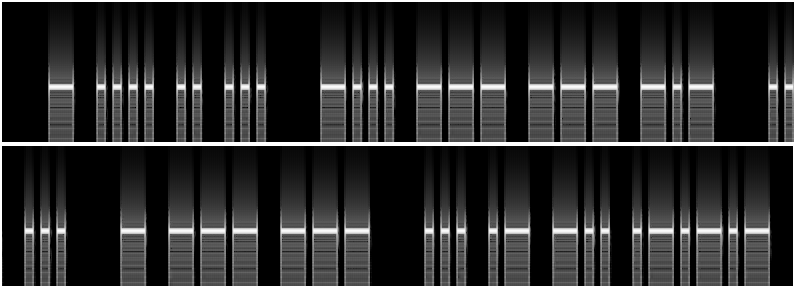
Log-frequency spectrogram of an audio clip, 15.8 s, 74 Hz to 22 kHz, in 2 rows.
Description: Morse code, heard as a keyed tone, about 15 wpm, 700 Hz. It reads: THIS BOOK IS TOO SAD.
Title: Additional Easy Phrases 15wpm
